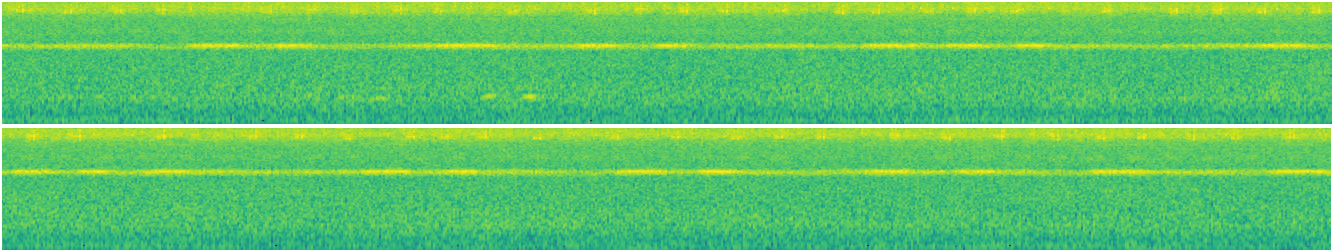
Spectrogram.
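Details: Crimean crickets at night in the south, with a night breeze: a continuous high trill repeatedly swells into brief pulsed bursts every second or two, a faint higher hiss overhead and a gentle low wind rumble below.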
